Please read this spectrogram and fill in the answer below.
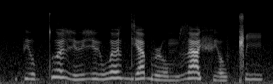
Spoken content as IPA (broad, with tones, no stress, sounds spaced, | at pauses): pʲ o˧ b tʷ œ˥ z y˩˧ z y˧ w œ˥ l dʲ a˧˥ b ɹ o˩ m z a˥ fʲ ɔ˩ w ǁ i˥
